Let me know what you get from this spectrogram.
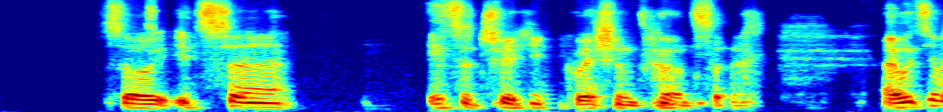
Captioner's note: laughs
